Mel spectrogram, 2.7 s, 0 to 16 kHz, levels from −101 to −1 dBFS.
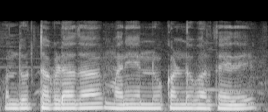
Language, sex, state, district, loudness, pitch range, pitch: Kannada, male, Karnataka, Bidar, -14 LUFS, 130-140 Hz, 135 Hz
